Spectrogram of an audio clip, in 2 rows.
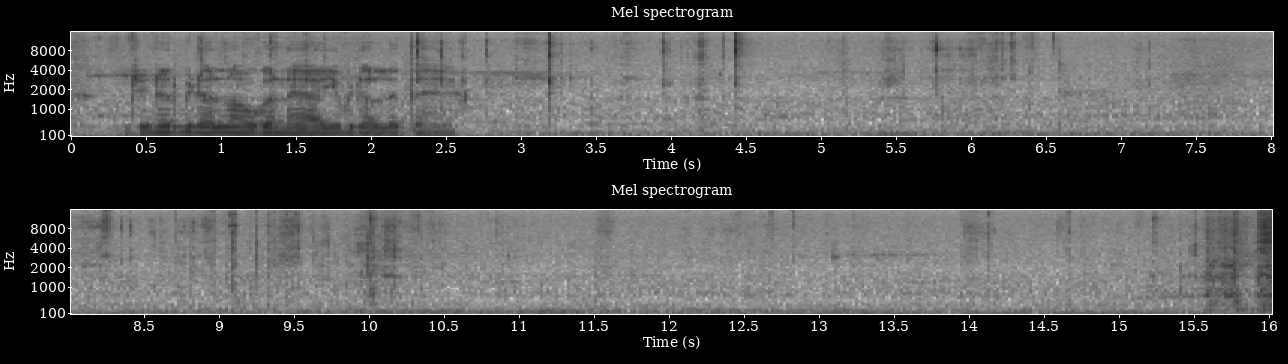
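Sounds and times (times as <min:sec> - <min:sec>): clicks and scrapes of handling: 0:02.2 - 0:07.3, 0:08.0 - 0:11.8, 0:14.1 - 0:16.0.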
